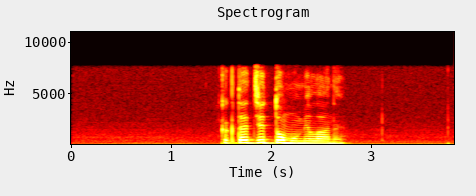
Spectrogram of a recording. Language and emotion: Russian, neutral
